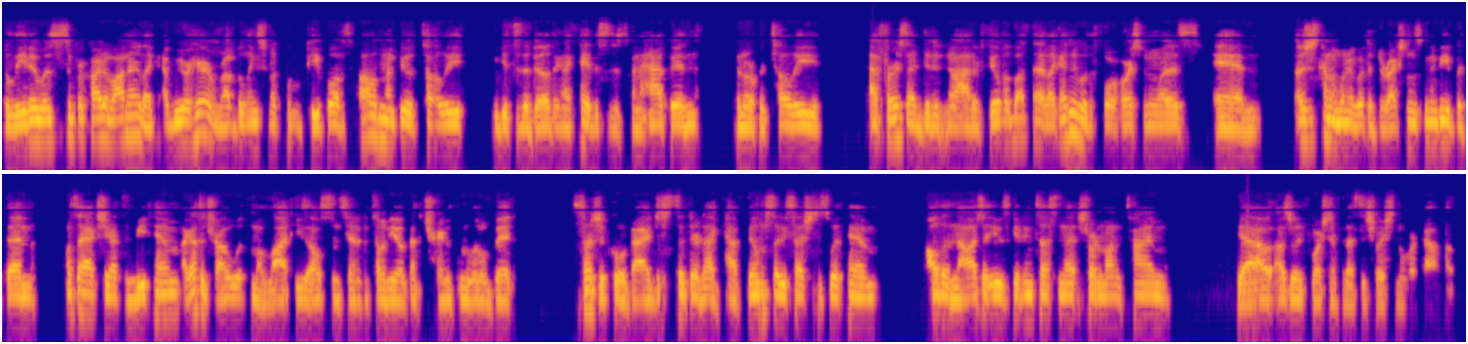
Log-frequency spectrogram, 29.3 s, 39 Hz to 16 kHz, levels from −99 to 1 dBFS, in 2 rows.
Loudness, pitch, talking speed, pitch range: -18 LUFS, 100 Hz, 295 wpm, 90-105 Hz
